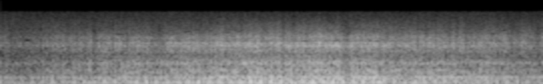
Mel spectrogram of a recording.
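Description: A car engine drones steadily while the car drives at night. The hum is even and moderately loud, rising slightly and easing back, with no talk over it.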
